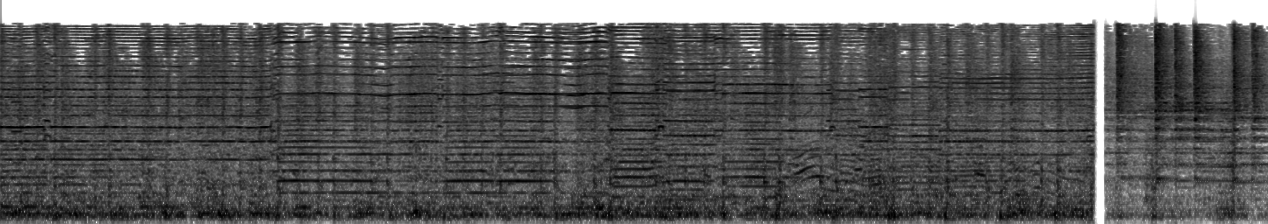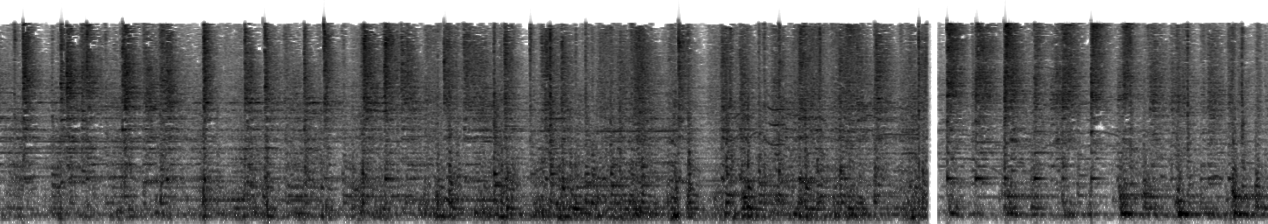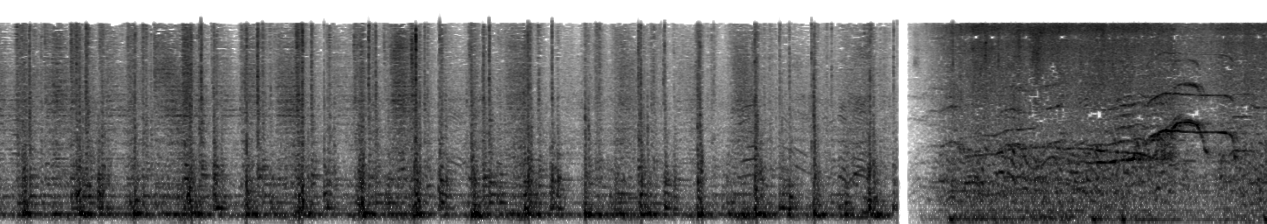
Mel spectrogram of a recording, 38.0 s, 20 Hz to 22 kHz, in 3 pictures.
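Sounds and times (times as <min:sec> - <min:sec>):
bagpipes playing: 0:00.0 - 0:11.0
brass instruments: 0:00.0 - 0:11.0.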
